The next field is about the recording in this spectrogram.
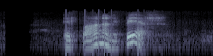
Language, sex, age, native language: Icelandic, female, 30-39, Icelandic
